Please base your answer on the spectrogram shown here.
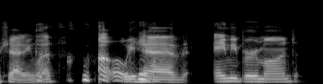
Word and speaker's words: Brummond: with we have amy brumond is that the right way to say your last name uh just brummond okay amy brummond i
